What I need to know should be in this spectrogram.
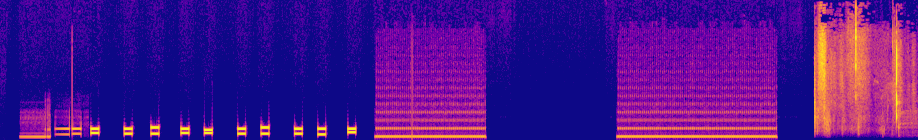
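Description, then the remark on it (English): A phone line tone gives way to a quick run of about ten dialing beeps, then two long ringback tones separated by a pause, followed by a brief noisy click as the call connects. “I was actually just calling because I haven't heard from you in a while”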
